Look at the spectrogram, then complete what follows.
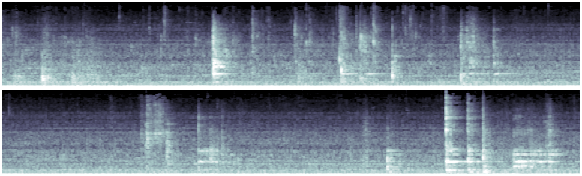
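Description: A spoon stirring mutton and masala in a large metal pot, knocking and scraping against the pot every second or two, with a quick run of knocks near the end. A steady low hum underneath.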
